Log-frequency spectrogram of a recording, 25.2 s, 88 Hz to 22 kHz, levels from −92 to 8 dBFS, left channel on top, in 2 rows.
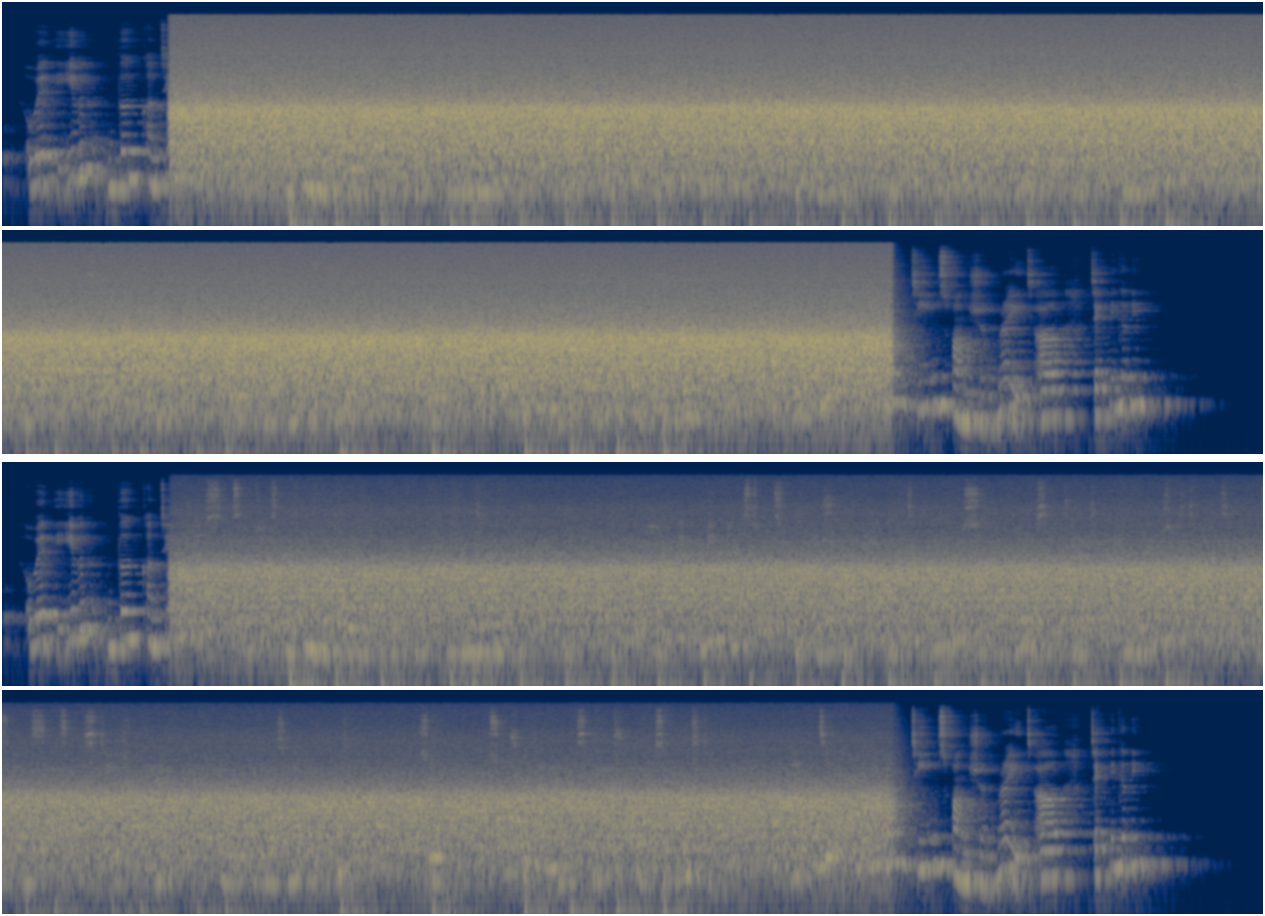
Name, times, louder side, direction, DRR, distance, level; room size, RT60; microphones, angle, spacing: voice 1, 0.2-5.2 6.2-24.0, right 1 dB, 20° right, 2 dB, 1.6 m, -39 dB
sound 1, 1.7-21.5, left 7 dB, 80° left, 0.5 m, -20 dB
sound 2, 2.7-15.4 15.7-20.1, left 1 dB, 55° left, 1.7 m, -42 dB
14.5 x 6.8 x 5.9 m, 0.88 s
head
